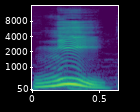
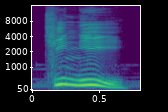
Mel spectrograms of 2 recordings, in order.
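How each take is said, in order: First: The word starts directly with an n sound. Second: The word starts with an audible k sound. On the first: The speaker calls it right. "e sim ni" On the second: The speaker calls it wrong. "não é kni"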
